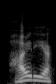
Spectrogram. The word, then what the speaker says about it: Hylia: The reasoning thus being that if the Hai sound from Hairaru is translated to a high pronunciation for the English term Hyrule, then that same translation logically also applies when translating the Hai from the Japanese Hylia to the English Hylia or Hylian.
